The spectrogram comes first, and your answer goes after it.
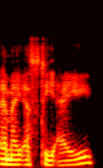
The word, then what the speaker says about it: Mastor: Like Mastor, I think it has like Master, which is like pronounced like Masta.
